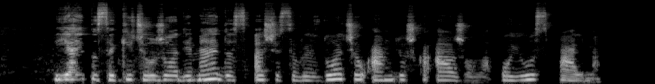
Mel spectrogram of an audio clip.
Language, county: Lithuanian, Alytus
